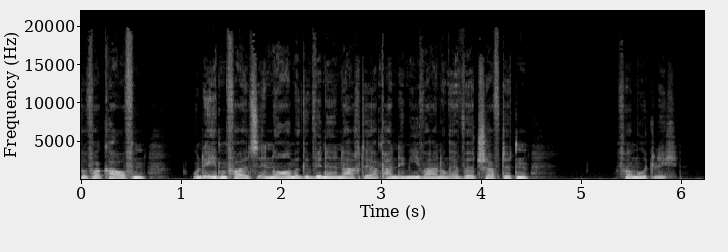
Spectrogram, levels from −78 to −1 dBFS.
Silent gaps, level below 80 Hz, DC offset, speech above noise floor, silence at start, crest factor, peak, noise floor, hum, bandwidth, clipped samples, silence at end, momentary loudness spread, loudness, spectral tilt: none; -46 dBFS; under 0.1%; 31 dB; 0 s; 16 dB; -6 dBFS; -51 dBFS; none; 19.5 kHz; under 0.1%; 0.3 s; 10 LU; -21 LUFS; -7.5 dB/octave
